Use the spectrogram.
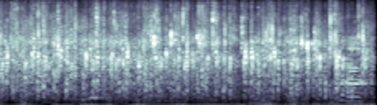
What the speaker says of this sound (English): I'd like everybody to give a round of applause to our speakers.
